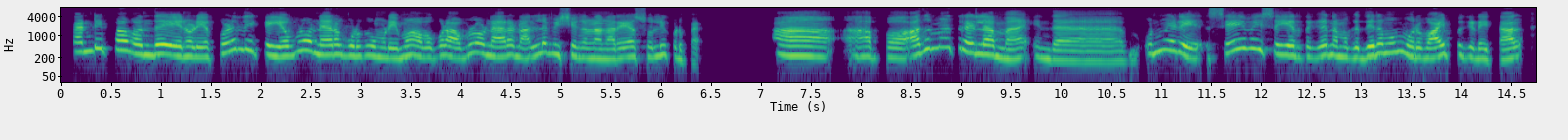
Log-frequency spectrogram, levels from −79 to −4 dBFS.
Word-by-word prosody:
கண்டிப்பா 360 +4 +1 0.2
வந்து 250 +1 +2 0.2
என்னோடய 215 -1 +2 0.2
குழந்தைக்கு, 330 -4 -2 0.2
எவ்ளோ 335 +10 0
நேரம் 250 0 +3
கொடுக்க 230 +1 -2
முடியுமோ, 205 +3 -1
அவ 205 -1 -2
கூட 245 - +1
அவ்ளோ 275 +8 -2 0.2
நேரம், 220 0 +2
நல்ல 225 +8 -2 0.2
விஷயங்கள் 220 -5 -3
நான் 185 0 0
நெறையா 205 +3 +1
சொல்லிக் 235 +3 -4
கொடுப்பேன். 175 -2 -9 0.8
ஆ - - +3 0.9
அப்போ, 205 0 -7 0.2
அது 370 +9 +1
மாத்திரம் 395 -8 0
இல்லாம, 245 -6 +3 0.3
இந்த 185 -3 -4 0.9
உண்மையிலே 320 -6 +1 0.3
சேவை 385 +5 0
செய்யிறதுக்கு, 230 -3 0
நமக்கு 210 -2 -2
தினமும் 285 +5 +1
ஒரு 205 - -1
வாய்ப்பு 245 +4 +2
கிடைத்தால், 190 +2 0
240 Hz, 130 wpm, -23 LUFS, 205-290 Hz, 0.9 s, நேரம்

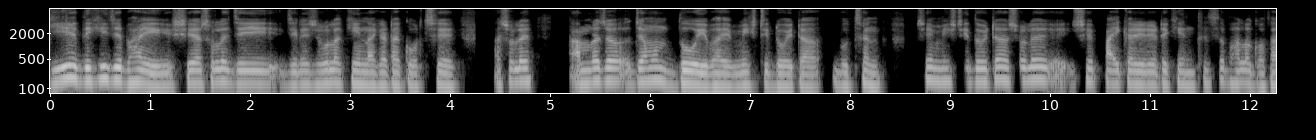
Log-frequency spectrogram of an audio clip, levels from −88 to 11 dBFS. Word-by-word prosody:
গিয়ে 155 +6 +6
দেখি 155 +2 +5
যে 160 - +8
ভাই 140 -2 +3 0.3
সে - - -1
আসলে 145 +3 +1
যেই 135 0 +3 0.4
জিনিসগুলা 130 +2 0
কিনা 130 -2 +1
কেটা 125 0 0
করছে, 115 +2 -3 0.6
আসলে 145 +4 +1 0.5
আমরা 140 +3 +2
য - - +4 0.3
যেমন 155 +1 +3 0.2
দই 130 -3 +7
ভাই 115 -1 +2 0.2
মিষ্টি 125 +1 -3
দইটা 110 -1 0 0.3
বুঝছেন? 120 +2 -3 0.5
সেই 160 -1 0
মিষ্টি 150 +1 -5
দইটা 150 +2 +1
আসলে 160 +1 0 0.4
সে 150 - -2 0.2
পাইকারি 130 -1 +1
রেটে 125 +1 -1
কিনতেছে 130 +3 -6
ভালো 135 0 -1
কথা। 120 +1 -3
135 Hz, 145 wpm, -23 LUFS, 125-150 Hz, 0.6 s, যে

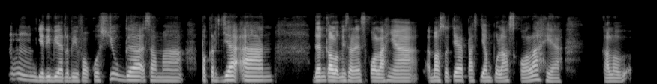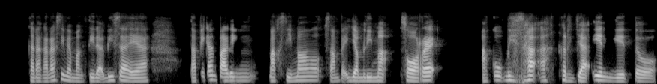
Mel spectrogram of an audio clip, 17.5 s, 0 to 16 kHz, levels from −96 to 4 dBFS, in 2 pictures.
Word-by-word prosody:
mhm, 215 -6 -8
jadi 165 0 0
biar 165 -1 +1
lebih 160 -1 -4
fokus 160 +2 -6
juga 185 -6 0
sama 160 -2 -6 0.3
pekerjaan. 175 +1 +2 0.6
Dan 170 +1 +3
kalau 165 -2 +7
misalnya 160 -2 0
sekolahnya 150 -1 +1 0.2
maksudnya 165 +2 +1
pas 155 +1 -4
jam 160 -1 -2
pulang 155 0 -1
sekolah 155 +8 0
ya, 140 -2 -4 0.6
kalau 140 -1 -4 0.8
kadang-kadang 145 +4 -2
sih 220 - -4
memang 150 -5 -4
tidak 155 0 -1
bisa 175 +1 +1
ya, 145 +1 +1 0.6
tapi 145 +2 -3
kan 195 -1 +1
paling 160 0 +1 0.2
maksimal 170 +3 -1
sampai 140 +2 -4
jam 155 -2 +3
5:00 155 0 +1 0.2
sore 165 +2 +6 0.6
aku 185 0 -1
bisa 185 +2 +4 0.3
kerjain, 170 +1 +3
gitu. 145 -2 -1
160 Hz, 125 wpm, -26 LUFS, 150-175 Hz, 0.8 s, kalau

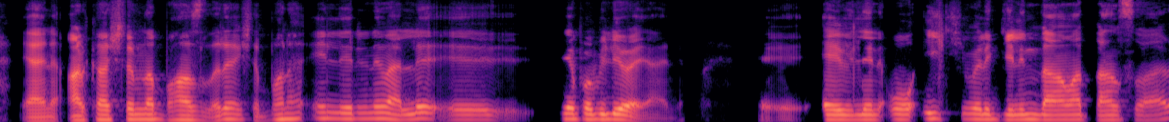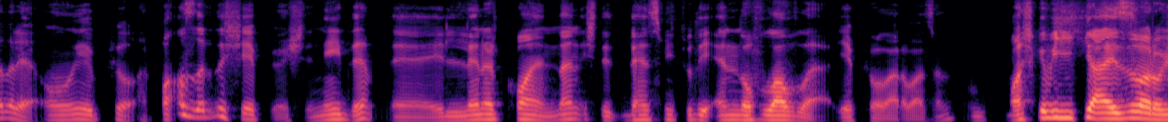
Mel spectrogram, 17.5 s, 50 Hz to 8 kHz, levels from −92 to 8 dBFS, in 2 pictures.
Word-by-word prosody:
yani, 90 +1 +1
arkadaşlarımdan 120 +3 +2
bazıları, 110 +2 0
işte, 100 -5 -10
"Bana 135 +4 -1
Ellerini 145 0 -1
Ver" 125 -4 +2
ile, 140 +3 +1
eee, 115 -1 -6 0.5
yapabiliyor, 130 -2 +4
yani. - - -11 0.6
Eee, 400 -3 -15 0.2
evleri 115 0 +2
o 125 0 0
ilk, 140 -1 -4
böyle, 130 -1 +1
gelin 120 0 +1
damat 115 +1 +2
dansı 115 +1 -2
vardır 115 +7 -6
ya, - - -7
onu 115 +2 -8
yapıyorlar. 130 - -9
Bazıları 180 -7 -5
da 190 - -3
şey 135 -6 -7
yapıyor 120 - -11
işte, 90 - -16
neydi? 125 +4 -4 0.2
Eee, 90 0 -12 0.2
Leonard 125 +2 0
Cohen'den 120 +1 -2
işte 125 -6 -13
"Dance 115 +1 -5
Me 120 - -10
to 115 -1 -14
the 115 - -2
End 115 +1 -5
of 110 +1 0
Love" 110 -3 +4
ile - - -5 0.2
yapıyorlar - - -11
bazen. 125 +5 -16 0.4
Başka 130 +8 +2
bir 170 - +7
hikâyesi 145 -1 +7
var 145 -3 +10
o 120 -1 +6
120 Hz, 165 wpm, -24 LUFS, 115-135 Hz, 0.6 s, var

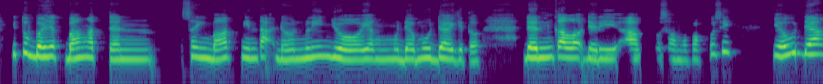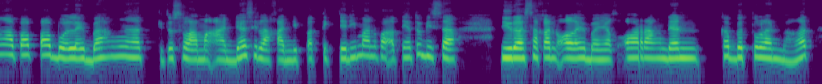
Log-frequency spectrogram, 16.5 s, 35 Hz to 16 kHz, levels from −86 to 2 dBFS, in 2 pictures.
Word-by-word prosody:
itu 335 +3 0
banyak 265 0 +6
banget, 245 +1 +2
dan 215 0 -1 0.6
sering 255 -2 0
banget 240 +3 0
minta 235 +1 -1
daun 215 +1 -2
melinjo, 245 -5 +2
yang 220 0 0
muda-muda 220 +2 0
gitu. 190 -3 -6 0.4
Dan 245 +1 +5
kalau 245 -2 +6
dari 225 0 -1
aku 225 +1 -3
sama 210 -2 -9
papaku 215 +8 -9
sih, 370 - -1 0.4
ya 275 0 +5
udah 325 0 +3
nggak 300 - +2
apa-apa 300 0 +2
boleh 235 -1 +3
banget, 255 0 -2 0.2
gitu. 200 +4 -5
Selama 215 -3 0
ada 205 +5 -1
silakan 215 -5 -3
dipetik. 225 +1 -10
Jadi 230 +2 -1
manfaatnya 265 -3 -3
itu 315 - -7
bisa 250 -4 +1 0.4
dirasakan 245 0 +3
oleh 235 -1 +2
banyak 215 -1 -3
orang 240 -1 +1
dan, 235 -1 +1 0.2
kebetulan 250 -3 0
banget 215 +8 -3
240 Hz, 150 wpm, -23 LUFS, 220-255 Hz, 0.6 s, banyak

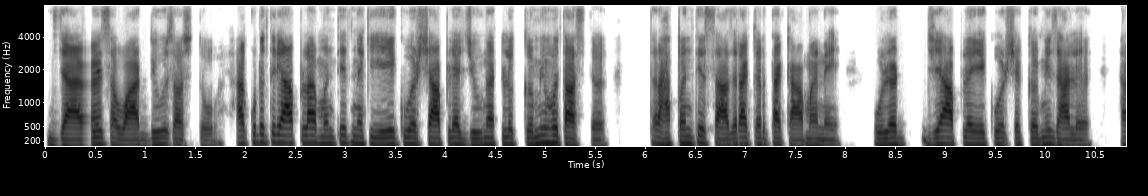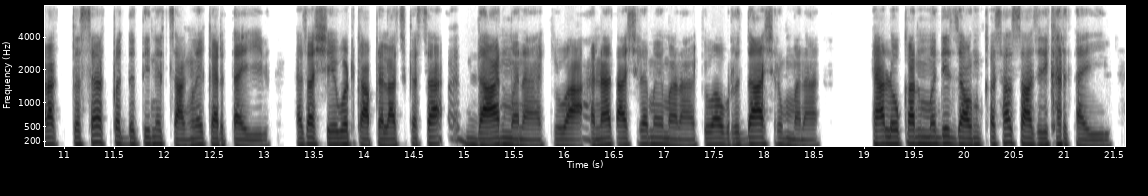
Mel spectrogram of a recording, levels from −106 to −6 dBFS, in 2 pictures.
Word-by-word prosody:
ज्यावेळेस 120 +3 +4
वाढदिवस 120 +3 +1
असतो, 115 -1 -5 0.3
हा 145 - +5
कुठेतरी 170 0 -1
आपला 155 0 +3
म्हणतेत 145 +2 -3
ना 150 - 0
की 135 -2 -2
1 140 0 -4
वर्ष 140 -1 -1
आपल्या 135 +1 -1
जीवनातलं 130 +3 -1
कमी 140 +4 +1
होत 160 -4 +1
आसतं. 115 -2 +1 0.5
तर 145 - -1
आपण 145 +3 +1
ते 155 - +1
साजरा 130 +1 +2
करता 130 -1 +1
कामा 115 +2 0
नये. 110 -2 -4 0.4
उलट 130 +1 +2 0.3
जे 140 - 0
आपलं 135 0 +3
1 130 0 -1
वर्ष 130 -2 -3
कमी 130 +2 -1
झालं, 115 -2 0
त्याला 135 +2 -1 0.2
कशा 140 +5 0
पद्धतीने 145 0 -3
चांगलं 120 +2 0
करता 125 -2 0
येईल 115 -1 -4 0.3
याचा 130 +2 +1
शेवट 135 +1 0
का 130 - +2
आपल्याला 125 0 +1 0.2
कसा 140 +3 +1 0.4
दान 125 +2 +6
म्हणा 120 -3 -1
किंवा 120 -1 +2
अनाथ 130 +2 +2
आश्रम 135 +2 -1
आहे 135 - -1
म्हणा 115 -1 -2
किंवा 130 +1 0
वृद्धाश्रम 130 +1 +1
म्हणा, 110 -1 -4 0.6
ह्या 140 +1 +6
लोकांमध्ये 145 0 +1
जाऊन 130 -1 +1
कसा 140 +4 0
साजरा 130 -3 +1
करता 125 -3 -1
येईल 115 0 -6
130 Hz, 160 wpm, -23 LUFS, 120-140 Hz, 0.6 s, दान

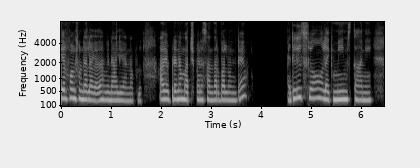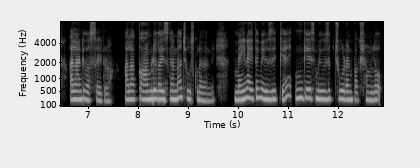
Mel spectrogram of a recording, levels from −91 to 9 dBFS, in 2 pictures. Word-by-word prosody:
Ear 270 -2 +4
phones 270 -1 +2
ఉండాలి 240 -2 +2
కదా! 230 +2 0
వినాలి 225 -1 -1
అన్నప్పుడు 210 0 -11 0.4
అవెప్పుడైనా 250 0 +3
మర్చిపోయిన 235 0 -2
సందర్భాలుంటే 230 +2 -3 1.0
రీల్స్‌లో 285 0 0 0.2
లైక్ 235 0 -2
మీమ్స్ 250 0 +5
కానీ 230 0 -1 0.5
అలాంటివి 250 0 +3
వస్తాయి 220 -1 -5
చూడు 200 - -9 0.3
అలా 250 +1 +2 0.2
కామెడీ 250 +1 +4
వైజ్ 250 -1 +3
కన్నా 255 +3 +3
చూసుకునేదాన్ని. 225 -5 -5 0.5
మెయినయితే 275 +4 +2
మ్యూజిక్కే. 250 0 +1 0.2
ఇన్‌కేస్ 280 0 0
మ్యూజిక్ 255 0 +1
చూడని 245 -2 +1
పక్షంలో 230 +1 -4
245 Hz, 125 wpm, -29 LUFS, 230-255 Hz, 1.0 s, మీమ్స్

